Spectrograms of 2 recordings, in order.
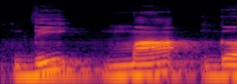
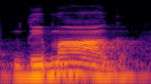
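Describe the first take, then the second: First: दिमाग split slowly as दि… मा… ग; syllable by syllable. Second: Said in the usual way. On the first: Shown as a demonstration. Teacher reads the word for learners, broken up. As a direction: sound out दिमाग in pieces. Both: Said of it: "पहले पढ़ लेते हैं".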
